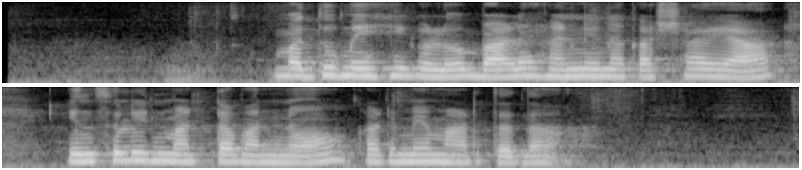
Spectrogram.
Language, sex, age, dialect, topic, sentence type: Kannada, female, 36-40, Central, agriculture, statement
